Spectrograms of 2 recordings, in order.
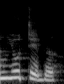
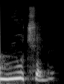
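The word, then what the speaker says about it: immutable: जाते हैं okay 406 इट is called a मूटे बल इट इज नॉट अ मूबल इट इ अटेब ये क्या है एडजेक्टिव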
